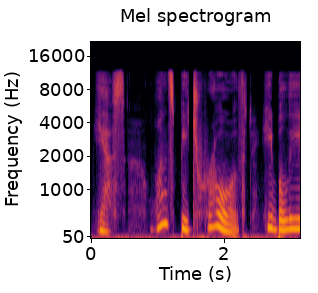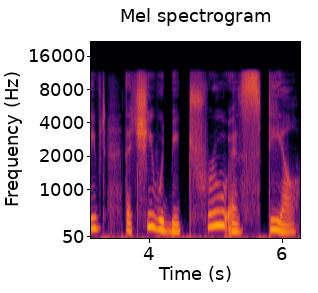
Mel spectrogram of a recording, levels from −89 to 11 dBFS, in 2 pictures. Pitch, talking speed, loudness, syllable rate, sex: 200 Hz, 115 wpm, -17 LUFS, 3.0 syllables/s, female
